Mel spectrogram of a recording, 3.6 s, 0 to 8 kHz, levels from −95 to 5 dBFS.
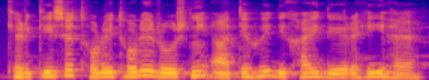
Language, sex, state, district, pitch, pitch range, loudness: Hindi, male, Uttar Pradesh, Lalitpur, 150 Hz, 140-165 Hz, -14 LUFS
